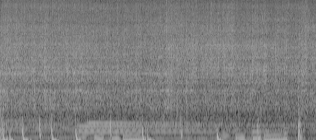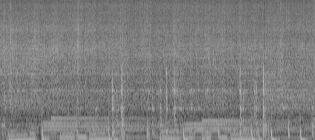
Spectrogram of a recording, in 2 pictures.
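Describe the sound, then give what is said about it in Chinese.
Ground meat is stir-fried in a pan while making XO sauce fried instant noodles. A loud, steady sizzle runs throughout, broken by repeated scraping and stirring strokes, with faint music tones in the background. “稍微让它炒一下之后呢，我们就可以把我们的绞肉给放下去，然后也是让它炒一下。”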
